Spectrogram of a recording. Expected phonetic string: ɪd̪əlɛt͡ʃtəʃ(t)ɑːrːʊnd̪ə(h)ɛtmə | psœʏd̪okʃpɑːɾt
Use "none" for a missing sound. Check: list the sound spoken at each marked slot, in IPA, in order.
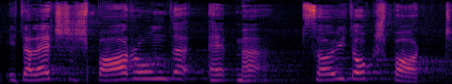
p, h

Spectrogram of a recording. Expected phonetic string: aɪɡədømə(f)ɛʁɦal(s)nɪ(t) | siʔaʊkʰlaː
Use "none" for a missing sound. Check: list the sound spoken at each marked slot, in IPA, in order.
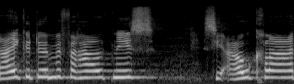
f, t, s

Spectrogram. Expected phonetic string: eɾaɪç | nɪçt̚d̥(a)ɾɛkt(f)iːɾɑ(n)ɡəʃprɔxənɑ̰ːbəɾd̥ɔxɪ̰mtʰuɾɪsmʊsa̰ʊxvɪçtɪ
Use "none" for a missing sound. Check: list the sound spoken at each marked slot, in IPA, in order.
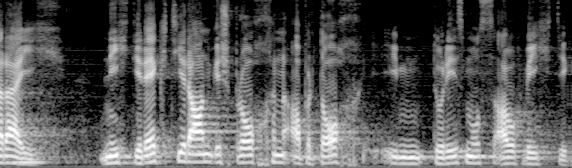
i, h, n

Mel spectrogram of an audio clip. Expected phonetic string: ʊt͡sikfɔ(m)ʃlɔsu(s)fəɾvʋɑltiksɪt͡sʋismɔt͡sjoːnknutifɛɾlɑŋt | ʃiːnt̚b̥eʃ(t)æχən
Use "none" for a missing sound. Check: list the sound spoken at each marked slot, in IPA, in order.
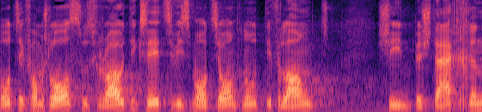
m, s, t

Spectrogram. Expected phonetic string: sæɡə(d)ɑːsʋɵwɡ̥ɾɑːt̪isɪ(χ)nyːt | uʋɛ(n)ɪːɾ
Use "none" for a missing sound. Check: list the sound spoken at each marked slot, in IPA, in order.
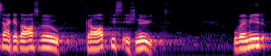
d, ʃ, m

